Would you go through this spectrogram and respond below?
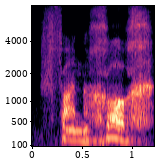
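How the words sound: It is said with a Dutch pronunciation.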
